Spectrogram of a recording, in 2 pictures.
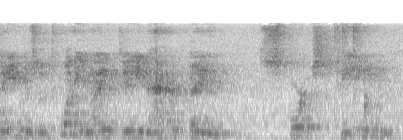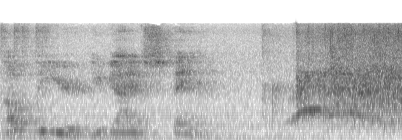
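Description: A man speaks through a microphone in a large echoing hall.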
